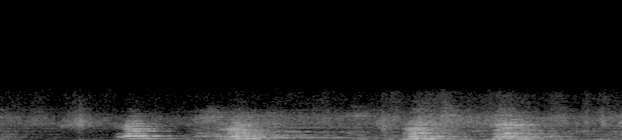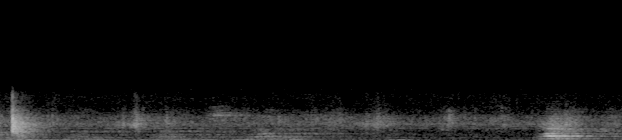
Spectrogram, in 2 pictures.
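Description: An animal gives five short, pitched calls, four close together in the first three seconds and one more near the end, with a single sharp click between them.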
